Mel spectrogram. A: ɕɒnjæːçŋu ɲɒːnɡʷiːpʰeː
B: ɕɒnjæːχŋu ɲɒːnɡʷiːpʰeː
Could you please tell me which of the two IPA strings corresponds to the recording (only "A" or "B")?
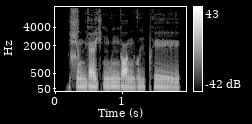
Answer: A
